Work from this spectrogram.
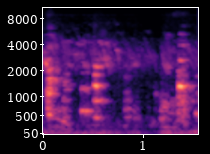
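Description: Tiger-breed chickens cluck in a short burst of a few close, uneven calls with brief gaps, the flock kept on a small poultry farm.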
